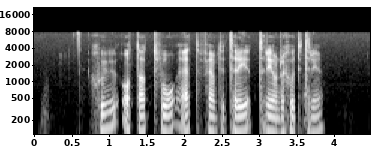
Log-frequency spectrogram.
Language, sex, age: Swedish, male, 30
